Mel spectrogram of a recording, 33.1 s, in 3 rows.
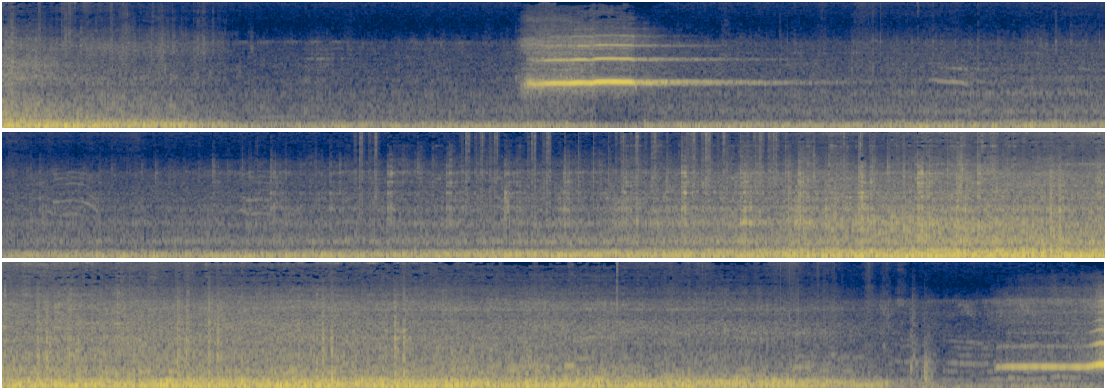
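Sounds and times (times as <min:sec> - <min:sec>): wheels clicking over rail joints: 0:00.0 - 0:03.6, 0:05.2 - 0:33.0
railcar rumbling past: 0:00.0 - 0:33.0.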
